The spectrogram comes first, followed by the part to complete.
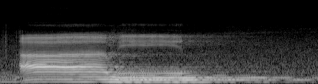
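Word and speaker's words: آمين: Enggak boleh ada tasdidnya amin, enggak boleh. Amin.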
